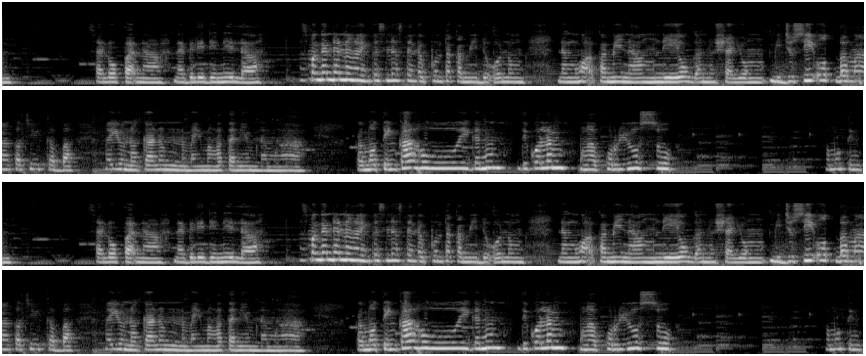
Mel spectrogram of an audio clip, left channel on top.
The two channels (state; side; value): identical; both; correlation 1.00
